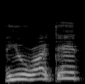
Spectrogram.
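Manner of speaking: high anxious call; worried call. Acted. Boy calling down into the pit to his father, worried.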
